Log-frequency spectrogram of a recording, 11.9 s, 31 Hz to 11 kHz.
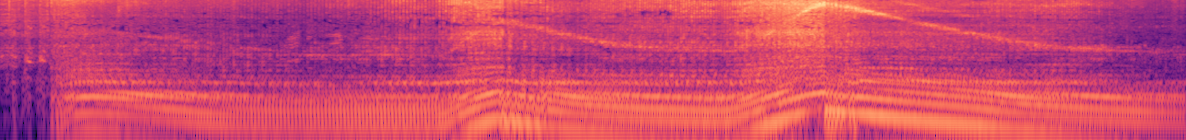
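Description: Audi A4 1.8T fitted with a test pipe downpipe that is not yet joined to the rest of the exhaust idles close up, then blips through two sharp revs that climb and fall back before settling to idle again.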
